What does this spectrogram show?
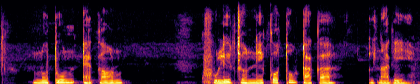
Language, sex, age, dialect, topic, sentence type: Bengali, male, 25-30, Rajbangshi, banking, question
